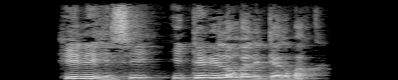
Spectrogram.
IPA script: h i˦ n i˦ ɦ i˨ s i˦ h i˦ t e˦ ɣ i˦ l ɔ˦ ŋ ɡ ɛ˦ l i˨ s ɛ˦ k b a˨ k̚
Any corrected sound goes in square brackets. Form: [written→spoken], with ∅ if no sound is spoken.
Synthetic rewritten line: h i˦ n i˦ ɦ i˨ s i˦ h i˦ t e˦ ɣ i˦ l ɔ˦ ŋ ɡ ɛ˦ l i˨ [s→t] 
